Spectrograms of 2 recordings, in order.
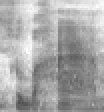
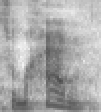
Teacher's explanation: Bunyi subha, bukan subhan. Memang asalnya subhan. Tapi bila nak waqaf, nak berhenti, kita baca subha.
